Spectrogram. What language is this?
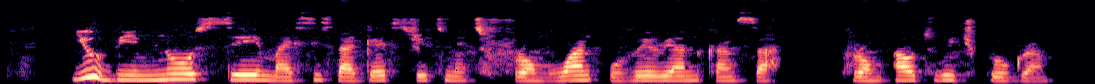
Nigerian Pidgin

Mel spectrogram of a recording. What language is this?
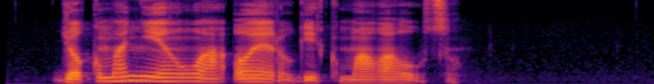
Luo (Kenya and Tanzania)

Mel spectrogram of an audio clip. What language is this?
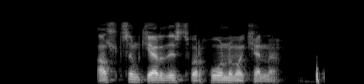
Icelandic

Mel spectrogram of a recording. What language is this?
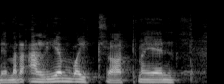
Welsh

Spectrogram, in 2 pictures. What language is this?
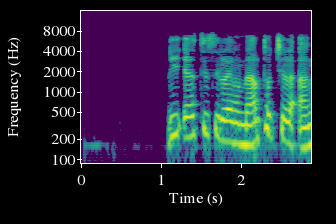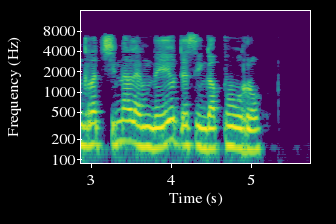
Esperanto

